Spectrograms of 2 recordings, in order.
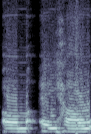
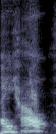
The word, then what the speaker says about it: Ahau: That's storm, Kawak, what I'm about to do, and light or sunlight, ahau or ahor. Some people pronounce it all differently. I like it ahau.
